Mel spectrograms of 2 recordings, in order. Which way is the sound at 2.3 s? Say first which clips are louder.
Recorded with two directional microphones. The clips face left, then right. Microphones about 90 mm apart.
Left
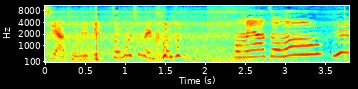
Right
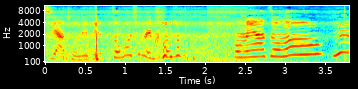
Left 1 dB; 20° left (ahead or behind).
